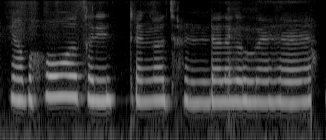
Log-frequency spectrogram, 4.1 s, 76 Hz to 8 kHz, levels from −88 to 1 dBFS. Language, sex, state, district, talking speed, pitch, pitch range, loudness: Hindi, female, Chhattisgarh, Balrampur, 145 wpm, 280 Hz, 275-290 Hz, -40 LUFS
